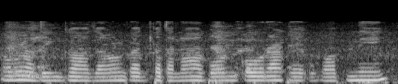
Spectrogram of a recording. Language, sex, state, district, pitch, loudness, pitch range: Chakma, female, Tripura, Unakoti, 185 Hz, -16 LUFS, 180-190 Hz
